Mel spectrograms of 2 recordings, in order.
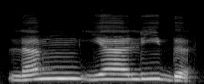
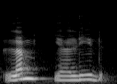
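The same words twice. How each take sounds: First: The m sound is held a moderate time. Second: The m sound is cut short and rushed. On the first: The speaker calls it right. "tapi dia sedang-sedang" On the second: The speaker calls it wrong. "tidak buru-buru pindah ya, tidak lam yalid"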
